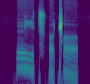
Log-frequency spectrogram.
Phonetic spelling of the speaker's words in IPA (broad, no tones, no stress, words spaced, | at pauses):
nit͡sʼɔǁɔ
